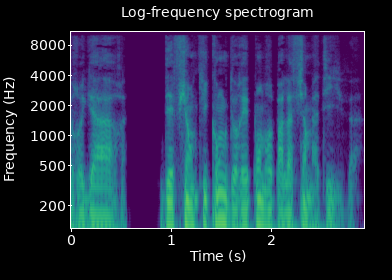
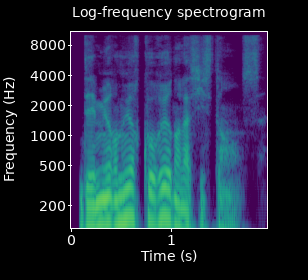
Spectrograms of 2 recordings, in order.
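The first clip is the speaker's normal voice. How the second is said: ordinary delivery, nothing marked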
